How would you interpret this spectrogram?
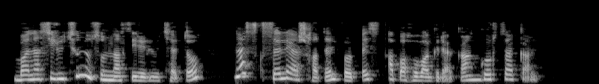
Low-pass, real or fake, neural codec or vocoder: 7.2 kHz; real; none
